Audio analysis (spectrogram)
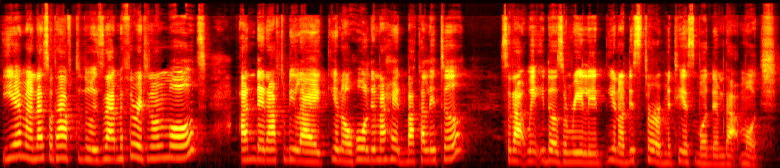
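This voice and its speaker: A woman's voice: fairly high pitch, brisk. Chatty jamaican woman, laid-back. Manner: relaxed, chatty, laughs easily, Jamaican phrasing. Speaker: nurse livestream host. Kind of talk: casual livestream chat reading comments.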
